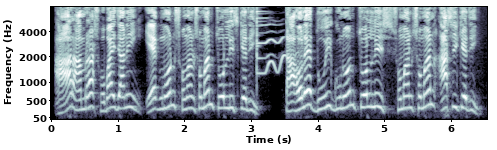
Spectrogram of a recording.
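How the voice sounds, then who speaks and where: Cheeky high-pitched schoolboy. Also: a little slow, background noise. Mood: argumentative. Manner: cheeky, argumentative, long-winded. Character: cheeky schoolboy pupil with absurd smart-aleck answers. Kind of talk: comedy cartoon dialogue.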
